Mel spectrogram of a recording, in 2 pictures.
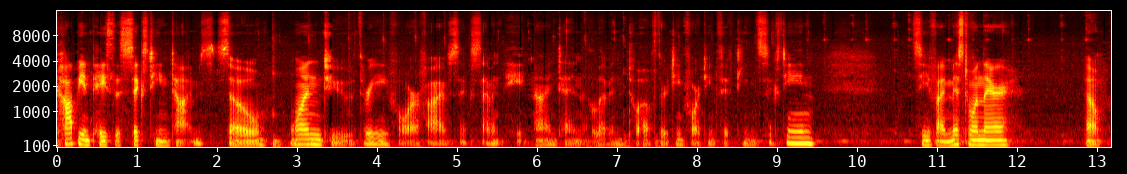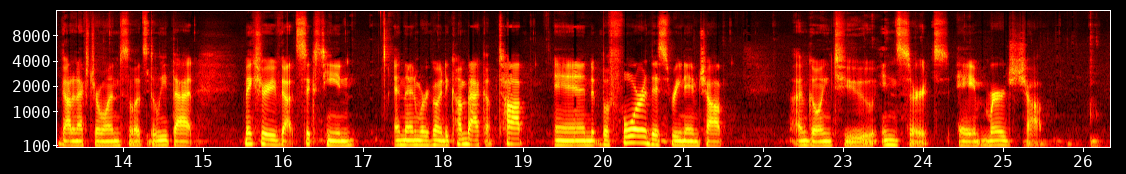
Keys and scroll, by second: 2.6 ctrl+v, 3.0 ctrl+v, 14.2 ctrl+v, 14.2 Delete.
